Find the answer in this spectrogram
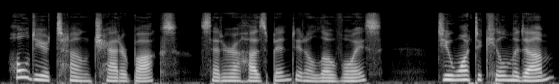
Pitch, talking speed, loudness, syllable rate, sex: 185 Hz, 180 wpm, -17 LUFS, 5.1 syllables/s, female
